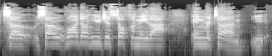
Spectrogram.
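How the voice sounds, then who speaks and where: A man's voice: high-pitched, measured pace, bright, forceful tone. A man arguing on a phone call, insistent and exasperated, often cutting in. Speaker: caller trying to get back a lost phone. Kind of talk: argumentative phone conversation.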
